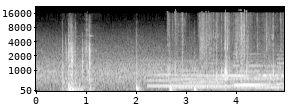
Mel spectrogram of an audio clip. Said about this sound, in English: The snow had just begun to fall when Jonas opened the tired wooden door of his cabin and stepped outside.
